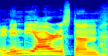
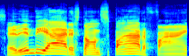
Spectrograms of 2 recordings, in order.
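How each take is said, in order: First: Said in the usual way. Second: Put-on eastern accent, R dropped in "artist"; playful eastern accent with a flattened "artist"; farther-east accent. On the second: Shown as a demonstration. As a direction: let the accent drift east on "indie artist". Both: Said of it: "I'm moving farther east".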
